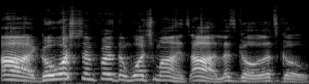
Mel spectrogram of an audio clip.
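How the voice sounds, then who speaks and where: A bright, sharp tone in a raised, projected voice. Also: man. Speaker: YouTube reactor. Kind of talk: casual reaction commentary. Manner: halting, many fillers.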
